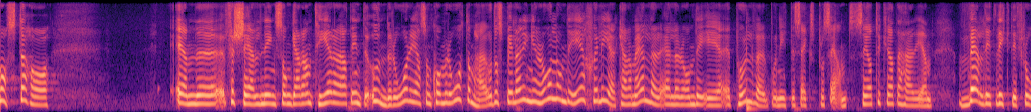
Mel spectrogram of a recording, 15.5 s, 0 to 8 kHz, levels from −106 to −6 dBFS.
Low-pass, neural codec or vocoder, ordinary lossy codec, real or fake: 7.2 kHz; none; none; real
